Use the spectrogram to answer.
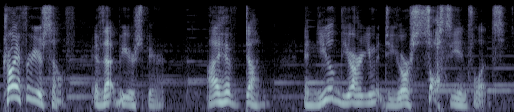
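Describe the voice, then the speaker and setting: A man voicing an imperious, sharp-tongued married woman from a novel, speaking in haughty, emphatic declamation. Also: on the high side, big pitch swings, brisk, highs cut off, soft background music. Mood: cold scorn.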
